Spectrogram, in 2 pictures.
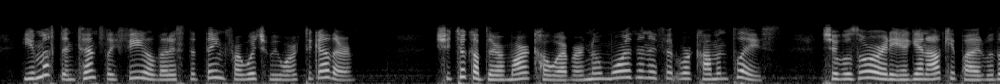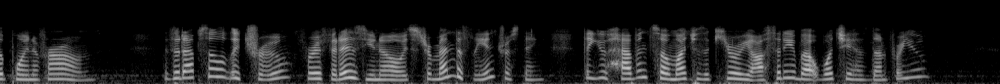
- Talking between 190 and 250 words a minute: Yes, average, 195 wpm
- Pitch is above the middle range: Yes, very high, 250 Hz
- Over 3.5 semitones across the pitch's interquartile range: Yes, average, 4.4 semitones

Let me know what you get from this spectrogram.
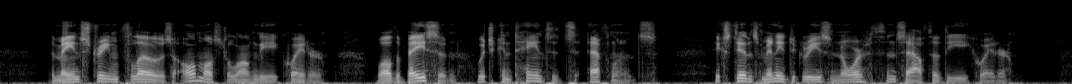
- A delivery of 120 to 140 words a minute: Yes, slow, 135 wpm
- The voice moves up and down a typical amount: Yes, average, 3.8 semitones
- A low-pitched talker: Yes, low, 105 Hz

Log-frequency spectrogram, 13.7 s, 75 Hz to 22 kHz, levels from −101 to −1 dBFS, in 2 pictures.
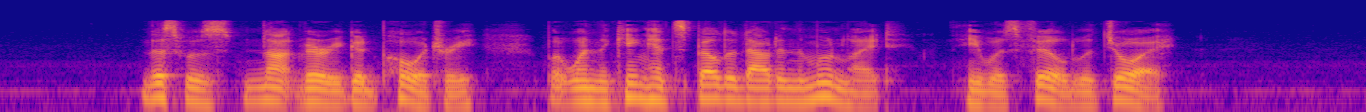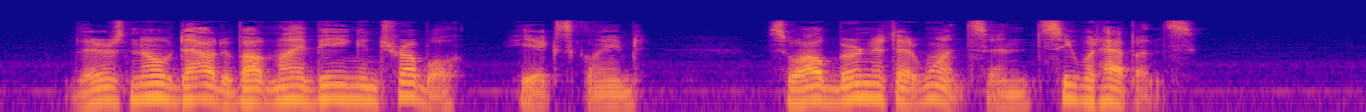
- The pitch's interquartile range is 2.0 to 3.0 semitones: No, average, 5.0 semitones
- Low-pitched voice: Yes, low, 130 Hz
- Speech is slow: No, average, 185 wpm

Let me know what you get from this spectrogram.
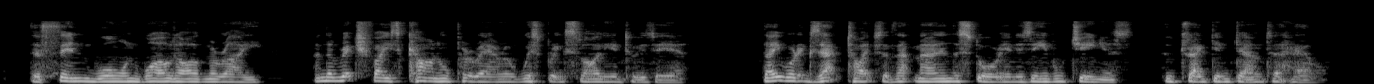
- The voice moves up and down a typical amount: No, narrow, 2.3 semitones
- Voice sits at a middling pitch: No, low, 130 Hz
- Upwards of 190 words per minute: No, average, 160 wpm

